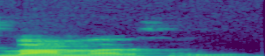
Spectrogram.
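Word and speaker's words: Balmer: बा hydrogen eight yes बामर बामर series होता है व बाल एल नहीं बोलते उसमें बामर हो जाता है बामर एल साइलेंट हो जाता है कुंड में भी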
